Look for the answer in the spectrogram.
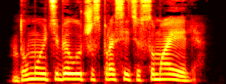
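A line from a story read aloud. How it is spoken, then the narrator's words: Cold reply. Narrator (Russian): холодно откликнулся Дарий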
